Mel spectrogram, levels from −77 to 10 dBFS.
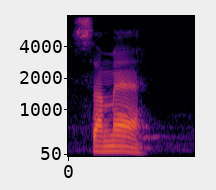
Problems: none marked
